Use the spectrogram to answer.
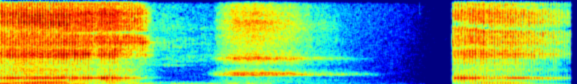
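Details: A sleeping dog giving loud, rough, rattling snores, with a quieter whistling breath between them: ordinary snoring.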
